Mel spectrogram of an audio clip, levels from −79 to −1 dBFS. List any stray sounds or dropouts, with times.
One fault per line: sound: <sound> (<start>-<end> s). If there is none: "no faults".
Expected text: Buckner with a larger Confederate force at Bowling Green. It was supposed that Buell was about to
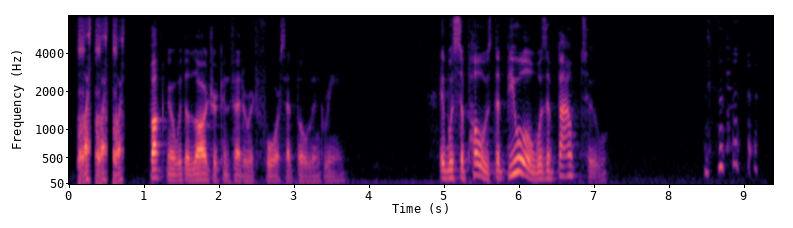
sound: laugh (0.1-0.7 s)
sound: laugh (8.5-9.2 s)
